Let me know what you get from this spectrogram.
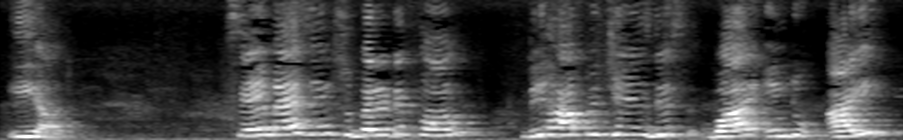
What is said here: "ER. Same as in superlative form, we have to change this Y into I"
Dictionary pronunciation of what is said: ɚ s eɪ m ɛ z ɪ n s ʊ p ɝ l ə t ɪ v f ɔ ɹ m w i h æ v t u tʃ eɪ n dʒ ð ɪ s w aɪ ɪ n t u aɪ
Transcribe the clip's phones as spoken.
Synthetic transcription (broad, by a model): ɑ s eɪ m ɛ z ɪ n s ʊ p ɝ ə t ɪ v f ɔ ɹ m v i h æ v t u tʃ eɪ n dʒ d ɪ s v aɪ ɪ n t u aɪ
